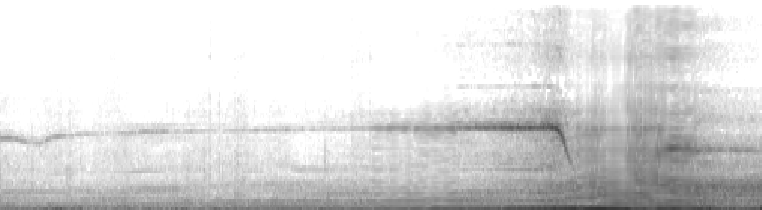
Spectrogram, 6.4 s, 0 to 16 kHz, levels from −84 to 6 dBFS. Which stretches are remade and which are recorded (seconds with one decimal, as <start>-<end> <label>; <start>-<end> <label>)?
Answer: 0.0-3.1 recorded; 3.1-3.8 remade; 3.8-4.8 recorded; 4.8-5.8 remade; 5.8-6.4 recorded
